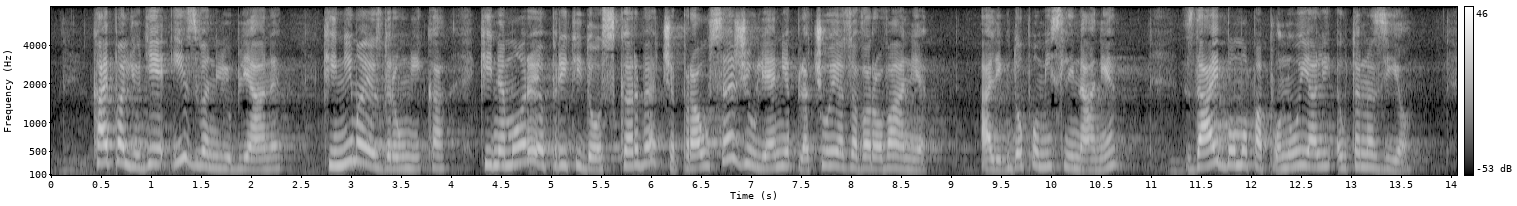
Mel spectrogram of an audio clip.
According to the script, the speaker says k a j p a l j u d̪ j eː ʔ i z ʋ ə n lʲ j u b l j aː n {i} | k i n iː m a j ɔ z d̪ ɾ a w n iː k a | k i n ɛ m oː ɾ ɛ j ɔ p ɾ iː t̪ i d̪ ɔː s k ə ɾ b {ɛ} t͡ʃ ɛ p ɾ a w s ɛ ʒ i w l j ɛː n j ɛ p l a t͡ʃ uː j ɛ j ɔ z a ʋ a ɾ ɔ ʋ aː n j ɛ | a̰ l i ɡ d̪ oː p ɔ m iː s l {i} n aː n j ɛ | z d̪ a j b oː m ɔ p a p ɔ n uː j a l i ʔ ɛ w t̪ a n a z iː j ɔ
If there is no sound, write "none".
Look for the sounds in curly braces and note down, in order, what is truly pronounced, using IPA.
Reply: ɛ, ɛ, i

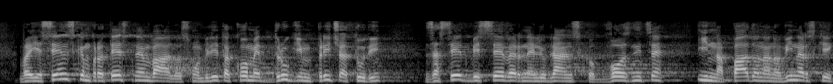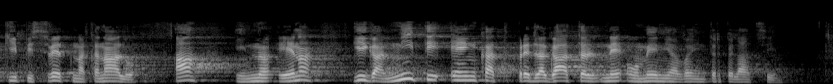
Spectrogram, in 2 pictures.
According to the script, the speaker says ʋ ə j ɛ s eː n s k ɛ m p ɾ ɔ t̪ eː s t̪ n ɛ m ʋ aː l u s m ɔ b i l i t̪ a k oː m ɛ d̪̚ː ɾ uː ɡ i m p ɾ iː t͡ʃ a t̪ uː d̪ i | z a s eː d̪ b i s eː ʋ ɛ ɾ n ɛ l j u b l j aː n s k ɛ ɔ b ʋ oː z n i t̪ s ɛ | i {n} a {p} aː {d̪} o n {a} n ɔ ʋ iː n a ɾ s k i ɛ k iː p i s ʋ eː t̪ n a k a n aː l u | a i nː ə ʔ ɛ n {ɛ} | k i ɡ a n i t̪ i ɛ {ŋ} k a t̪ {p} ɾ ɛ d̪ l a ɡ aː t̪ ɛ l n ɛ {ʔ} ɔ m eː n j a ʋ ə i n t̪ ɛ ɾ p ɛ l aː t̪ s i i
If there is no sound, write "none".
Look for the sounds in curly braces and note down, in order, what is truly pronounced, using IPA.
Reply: nː, p, d̪, a, a, ŋ, p, ʔ

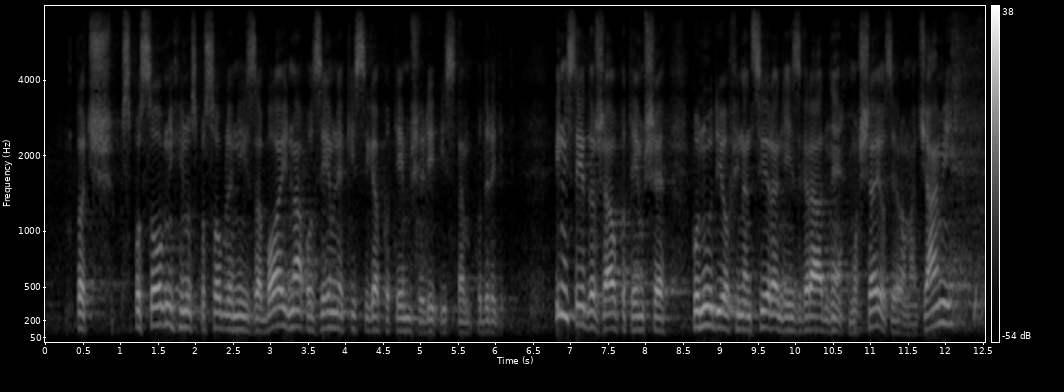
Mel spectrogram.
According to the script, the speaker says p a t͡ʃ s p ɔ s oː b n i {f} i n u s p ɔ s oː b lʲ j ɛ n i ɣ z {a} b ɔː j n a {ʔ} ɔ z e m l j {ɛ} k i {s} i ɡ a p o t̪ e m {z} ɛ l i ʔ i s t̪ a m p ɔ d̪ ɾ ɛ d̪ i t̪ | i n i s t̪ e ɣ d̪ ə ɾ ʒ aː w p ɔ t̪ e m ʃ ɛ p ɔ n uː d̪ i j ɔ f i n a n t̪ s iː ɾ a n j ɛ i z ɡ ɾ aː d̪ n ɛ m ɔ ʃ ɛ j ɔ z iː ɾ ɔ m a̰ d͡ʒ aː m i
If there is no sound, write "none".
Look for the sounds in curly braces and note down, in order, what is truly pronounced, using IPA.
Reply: x, a, ʔ, ɛ, s, ʒ

